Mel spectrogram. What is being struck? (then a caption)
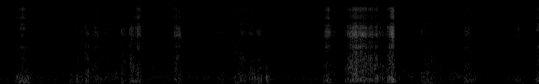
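Steel fountain pen nib on a paper notebook page. A steel fountain pen nib held in the fingers writes in orange ink across a flat, cream lined notebook page. Dry, bright scratching comes in short irregular strokes and bursts, with the longest stretch near the middle. Pauses of quiet fall between the strokes.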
